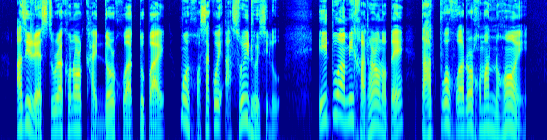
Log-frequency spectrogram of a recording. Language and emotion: Assamese, disgusted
